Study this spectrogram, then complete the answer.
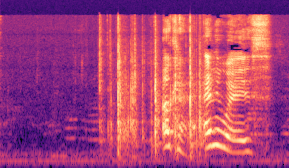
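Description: Small plastic toys clatter as a hand rummages through them.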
